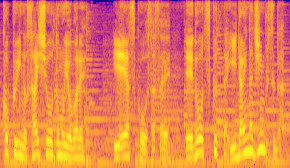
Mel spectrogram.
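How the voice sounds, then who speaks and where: Stern young scholar-shogun for anime drama: courteous, precise, formal, over clear background music. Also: male voice, on the high side, animated. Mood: earnest, explanatory. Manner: formal, measured, explanatory.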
